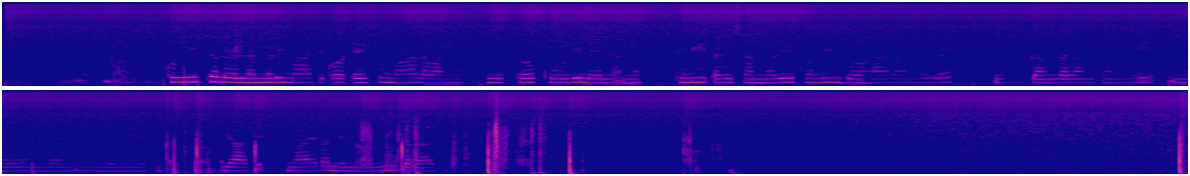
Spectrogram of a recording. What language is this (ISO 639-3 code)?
sid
